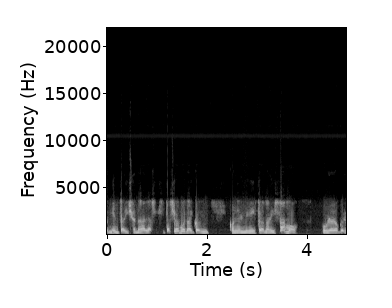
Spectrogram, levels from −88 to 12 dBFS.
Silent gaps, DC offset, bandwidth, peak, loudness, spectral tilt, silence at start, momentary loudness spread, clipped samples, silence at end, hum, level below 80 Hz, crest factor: none; under 0.1%; 5.4 kHz; -2 dBFS; -18 LUFS; -8.5 dB/octave; 0 s; 6 LU; under 0.1%; 0 s; none; -64 dBFS; 16 dB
